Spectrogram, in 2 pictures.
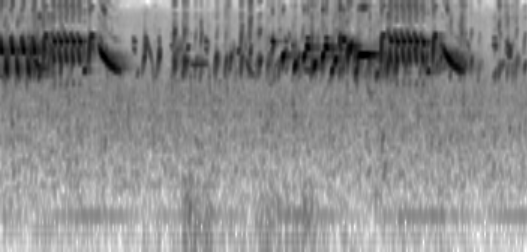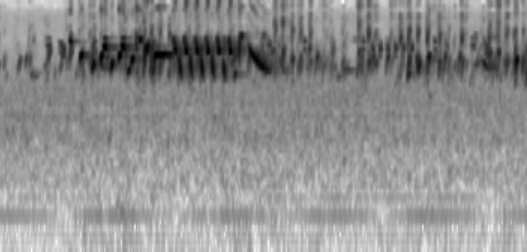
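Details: European goldfinch singing nonstop: fast tinkling twitters and buzzy trills, high-pitched, in phrases of about three seconds separated by brief quieter gaps.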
